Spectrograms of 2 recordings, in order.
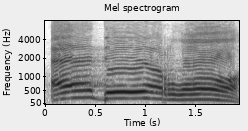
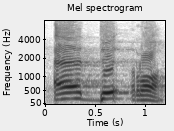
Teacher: dal di sini dal qalqalah sughra. Qalqalah yang kecil.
